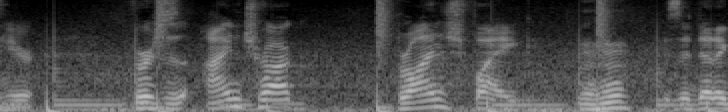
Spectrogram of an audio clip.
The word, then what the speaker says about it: Eintracht Braunschweig: And I want to start with your time in Germany with Hannover versus, and I'm going to do my pronunciation here, versus Eintracht Braunschweig.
